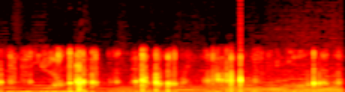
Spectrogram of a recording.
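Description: Someone chews a crumbly, rough-textured Suica watermelon candy, giving many crisp little crunches and moist mouth clicks in an uneven rhythm.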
